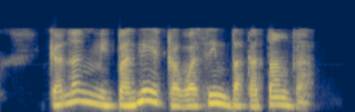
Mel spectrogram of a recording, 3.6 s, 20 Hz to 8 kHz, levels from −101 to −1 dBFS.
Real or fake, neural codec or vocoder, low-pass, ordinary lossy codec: fake; codec, 16 kHz, 2 kbps, X-Codec, HuBERT features, trained on LibriSpeech; 7.2 kHz; AAC, 16 kbps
